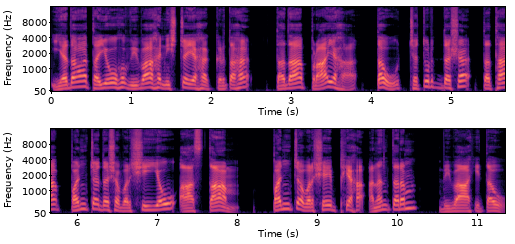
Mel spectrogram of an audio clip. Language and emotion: Sanskrit, neutral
